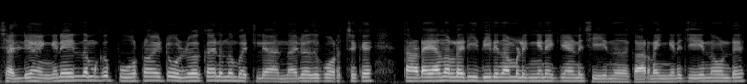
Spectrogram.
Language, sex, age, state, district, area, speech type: Malayalam, male, 30-45, Kerala, Wayanad, rural, spontaneous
